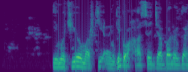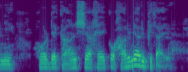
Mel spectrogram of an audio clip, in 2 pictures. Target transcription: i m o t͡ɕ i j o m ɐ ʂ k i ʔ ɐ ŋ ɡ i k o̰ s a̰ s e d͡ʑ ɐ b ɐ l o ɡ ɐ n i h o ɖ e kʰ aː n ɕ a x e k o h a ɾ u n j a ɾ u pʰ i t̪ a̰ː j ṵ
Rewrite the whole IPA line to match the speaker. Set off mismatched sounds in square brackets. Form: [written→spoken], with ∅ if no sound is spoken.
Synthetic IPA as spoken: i m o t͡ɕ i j o m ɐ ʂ k i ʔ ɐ ŋ ɡ i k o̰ [s→h] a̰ s e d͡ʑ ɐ b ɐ l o ɡ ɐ n i h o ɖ e kʰ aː n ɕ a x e k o h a ɾ u n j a ɾ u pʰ i t̪ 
